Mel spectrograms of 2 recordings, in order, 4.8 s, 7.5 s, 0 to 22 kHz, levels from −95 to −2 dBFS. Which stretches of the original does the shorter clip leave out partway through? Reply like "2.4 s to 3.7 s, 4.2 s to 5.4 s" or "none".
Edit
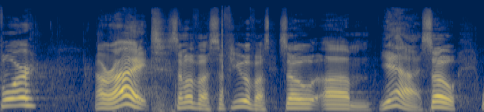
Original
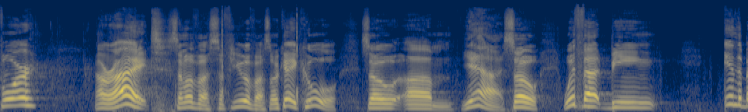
2.7 s to 3.5 s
